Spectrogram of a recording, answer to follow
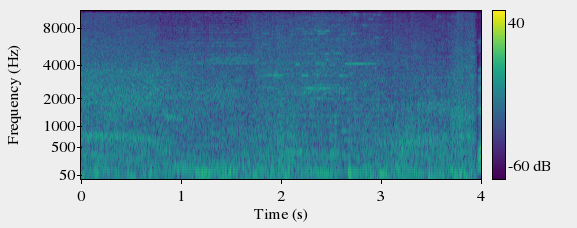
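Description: Cartoon soundtrack: dense dramatic music mixed with crashing, shattering sound effects, held at a steady level.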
